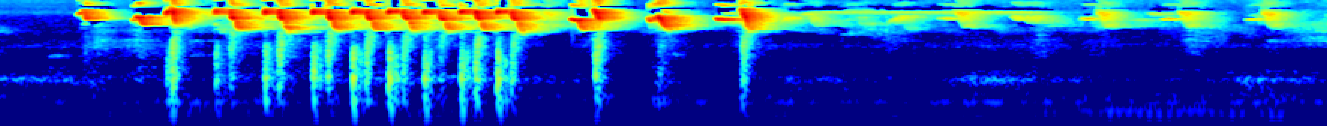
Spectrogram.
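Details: Hooded siskin pours out a fast run of high, buzzy chattering notes for about four seconds, then tapers into soft, thin, scattered twitters.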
